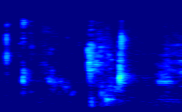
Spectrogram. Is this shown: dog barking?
no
